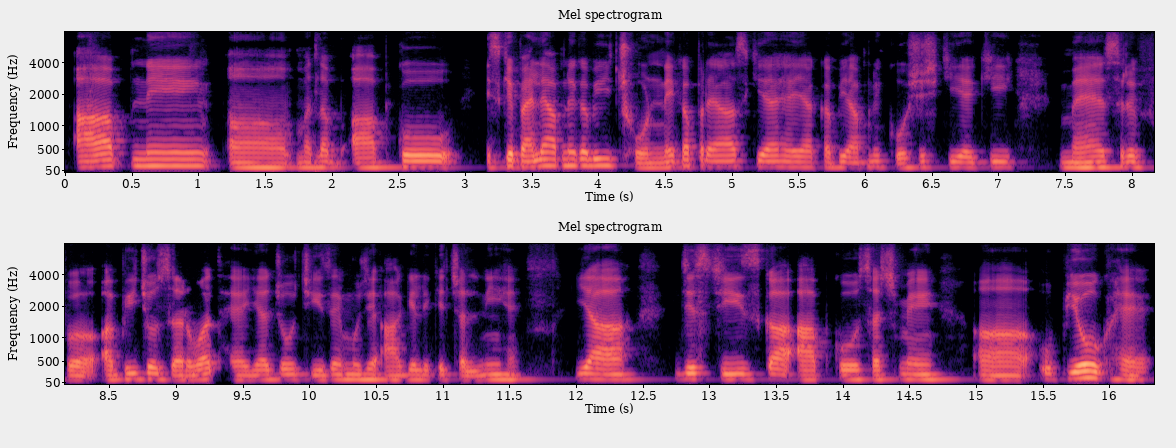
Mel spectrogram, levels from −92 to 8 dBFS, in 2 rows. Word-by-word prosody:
आपने 140 +2 +2
अ, 105 -6 -1
मतलब 110 0 -3
आपको 110 +4 +2 0.2
इसके 115 +3 +2
पहले 125 +3 +3
आपने 145 0 +2
कभी 145 0 +2
छोड़ने 105 -5 -2
का 135 - -1
प्रयास 125 -2 -2
किया 125 0 0
है 120 -1 -1
या 115 0 0
कभी 110 +1 -4
आपने 115 +3 -6
कोशिश 115 +1 -5
की 115 - -4
है 110 -1 0
कि 115 +1 -6 0.4
मैं 110 +1 +2
सिर्फ़ 110 -1 -4 0.3
अभी 105 +4 -1
जो 120 +1 +1
ज़रूरत 105 +1 +1
है 100 0 -1
या 105 0 0
जो 110 0 0
चीज़ें 100 +1 -2
मुझे 110 0 +1
आगे 95 +2 -1
लेके 100 0 -4
चलनी 105 +1 -2
है, 105 -1 -2 0.4
या 110 -2 +3 0.3
जिस 120 +1 +1
चीज़ 110 0 -1
का 110 - +4
आपको 100 0 +1
सच 105 0 -2
में 105 -1 0 0.3
अ, - - 0 0.4
उपयोग 130 +2 +6
है 100 -3 0
110 Hz, 160 wpm, -22 LUFS, 105-120 Hz, 0.4 s, उपयोग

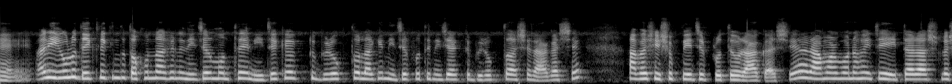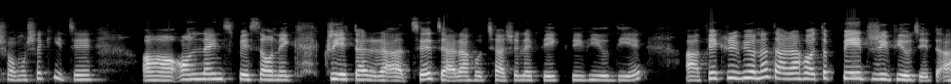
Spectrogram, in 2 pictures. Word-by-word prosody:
হ্যাঁ, 185 -1 -4 0.2
আর 285 - +3
এগুলো 315 +3 +4
দেখলে 275 +3 0
কিন্তু 310 0 -2
তখন 265 +2 -2
না - - +3
আসলে 280 0 -3
নিজের 275 +3 -1
মধ্যে 270 +1 -2 0.2
নিজেকেও 255 +7 -2
একটু 285 +1 -9
বিরক্ত 255 +1 -3
লাগে। 250 +2 -1
নিজের 235 +1 -3
প্রতি 255 0 -6
নিজের 230 +1 0
একটা 230 +1 -9
বিরক্ত 215 +1 -6
আসে, 225 +1 -8
রাগ 180 +1 -2
আসে। 215 +7 -6 0.6
আবার 260 0 +3
সেসব 260 0 -1
পেজের 235 -1 0
প্রতিও 210 0 0
রাগ 185 +1 0
আসে। 165 +8 -8
আর 305 - +1
আমার 270 +1 0
মনে 270 0 -1
হয় 275 -1 -1
যে 265 - +1
এটার 235 +1 +1
আসলে 235 +1 -4
সমস্যা 210 +4 -4
কি 315 - -4 0.2
যে, 220 - +1 0.7
আ - - +6 0.4
online 250 +2 +2
space 225 -3 +1
এ - - +5
অনেক 205 -1 -1 0.3
creator 235 -3 +4
রা - - +3
আছে 225 - -2 0.2
যারা 185 +2 +3
হচ্ছে 195 +2 -7
আসলে 200 +2 -3
fake 195 0 -1
review 205 0 -2
দিয়ে 195 +2 -2 0.5
আ - - +5 0.2
fake 280 0 +4
review 300 +1 +4
না - - +4
তারা 260 -1 +4
হয়তো 250 +2 +2 0.2
paid 275 -1 +6 0.2
review 225 -2 +3
যেটা 180 0 -3
240 Hz, 190 wpm, -15 LUFS, 210-270 Hz, 0.7 s, আ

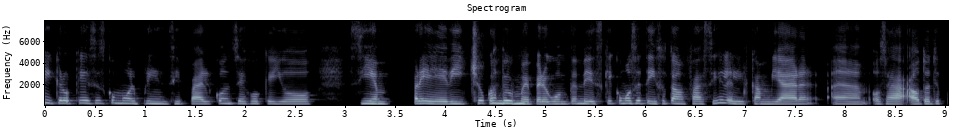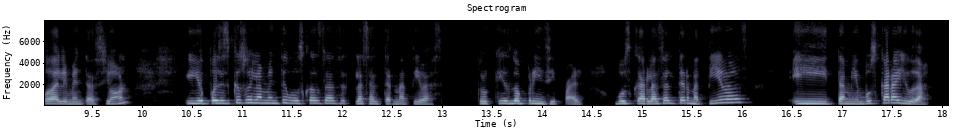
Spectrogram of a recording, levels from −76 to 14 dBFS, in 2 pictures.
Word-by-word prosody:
y 265 -5 -3
creo 245 -1 +2
que 260 +1 -4
ese 255 0 -3
es 250 - -10
como 245 -2 -2
el 225 0 -5
principal 215 -2 -3
consejo 220 -2 -5
que 210 -1 -6
yo 195 0 -4 0.3
siempre 215 -2 0 0.5
he - - +4
dicho 215 +5 -1
cuando 240 0 +6
me 215 -3 +5
preguntan 205 +2 -1
es 205 0 -2
que 235 -1 -7
cómo 240 0 +1
se 245 +1 +1
te 225 - -5
hizo 220 +1 -5
tan 215 -3 +1
fácil 215 +6 -3
el 200 -3 -2
cambiar, 190 -1 0
em, 190 -1 -3
o - - -5
sea, 190 -1 +2
a 190 - +4
otro 205 +1 -1
tipo 220 0 -6
de 210 - +5
alimentación. 200 - -3 0.6
Y 240 - +1
yo, 240 -1 +6
pues, 255 +1 +8
es 245 -1 -1
que 285 - -2
solamente 275 -2 +1
buscas 250 0 -1
las 245 -2 0
las 215 0 -2
alternativas. 185 -3 -5 0.3
Creo 215 -1 -3
que 230 +2 -4
es 235 - +3
lo 230 -1 +5
principal, 205 -6 -2 0.3
buscar 225 0 +2
las 220 +3 +3
alternativas 255 +6 0 0.4
y 220 -2 +2
también 205 -2 +1
buscar 235 +5 +3
ayuda. 185 -12 +1
220 Hz, 190 wpm, -22 LUFS, 200-240 Hz, 0.6 s, pues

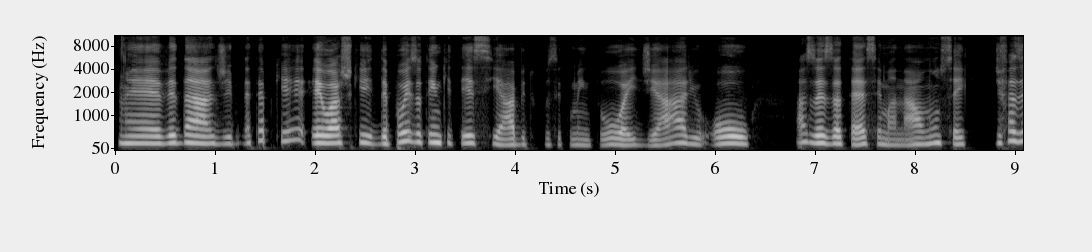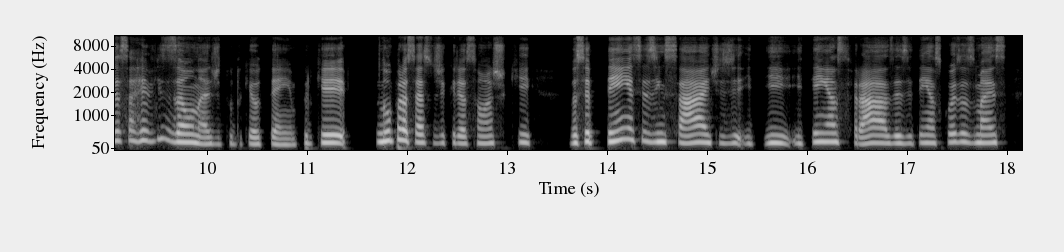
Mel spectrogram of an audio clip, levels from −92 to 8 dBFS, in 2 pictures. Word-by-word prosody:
É, 205 -1 +1
verdade. 205 -2 +2
Até 220 +8 -7
porque 280 +2 -9
eu 215 0 +6
acho 215 0 +4
que 225 -2 -2
depois 205 +7 -1
eu 240 - -1
tenho 230 -1 +2
que 220 -1 -13
ter 210 +1 -6
esse 210 -2 -3
hábito 170 +1 -5
que 170 - -23
você 175 +1 -21
comentou 165 0 -8
aí 160 0 -2
diário 170 +5 -5
ou 195 +1 +3 0.5
às 240 0 -7
vezes 215 -2 +3
até 190 -2 0
semanal, 180 -1 -7
não 210 +4 -2
sei, 190 -4 -6 0.3
de 215 - -8
fazer 270 +2 0
essa 275 +1 -4
revisão, 265 -3 +2
né, 195 -5 +2
de 185 -1 -8
tudo 185 0 -17
que 185 +1 -6
eu 185 - 0
tenho. 170 -3 -5
Porque 220 +2 +4 0.3
no 260 +2 +7
processo 240 -7 +3
de 215 - -9
criação, 205 -1 -4
acho 215 +2 -5
que 230 -3 -5 0.4
você 220 +4 +4
tem 265 +5 +3
esses 275 -5 -3
insights 230 -3 +2
e 200 -1 -6
e 210 -2 -1
tem 250 +2 +2
as 245 -1 0
frases 210 +1 +1
e - - -9
tem 225 +2 -4
as 220 0 -4
coisas, 240 -1 -3
mas 225 +1 0
215 Hz, 190 wpm, -24 LUFS, 190-235 Hz, 0.5 s, no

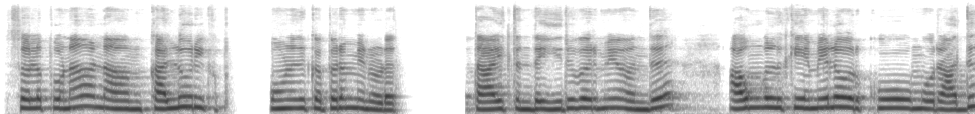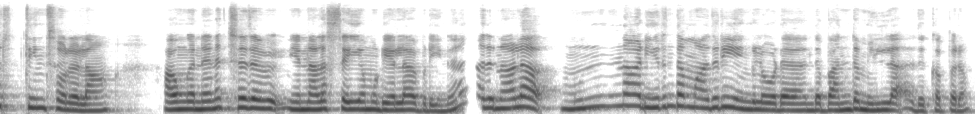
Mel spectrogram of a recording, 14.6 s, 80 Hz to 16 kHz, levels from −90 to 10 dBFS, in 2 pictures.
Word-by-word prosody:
சொல்லப்போனா, 280 0 +1 0.2
நான் 255 -2 +2
கல்லூரிக்கு 290 +3 +3 0.4
போனதுக்கப்றம், 275 +1 +1
என்னோட 225 -3 +3 0.7
தாய், 240 +1 +3
தந்தை 245 -1 +3
இருவருமே 275 +2 +1
வந்து, 245 +4 +4 0.6
அவுங்களுக்கு 295 +1 +3
என் 275 - +3
மேல 300 +2 +4
ஒரு 280 - -1
கோவம், 280 -1 +3
ஒரு 245 - 0
அதிருப்தினு 295 +2 -2
சொல்லலாம். 210 -3 -1 0.4
அவங்க 235 +1 +2
நினைச்சத, 280 +3 0 0.3
என்னால 235 +1 +2
செய்ய 245 0 +1
முடியல, 225 -1 0
அப்டின்னு. 200 +2 -5 0.2
அதனால, 285 +1 -1 0.4
முன்னாடி 330 +4 -4
இருந்த 340 +3 -3
மாதிரி 295 +2 -2
எங்களோட 230 -3 -1 0.2
அந்த 210 +1 -3
பந்தம் 225 +1 0
இல்ல, 220 +1 -1
அதுக்கப்பறம். 195 0 -8
265 Hz, 130 wpm, -22 LUFS, 235-285 Hz, 0.7 s, வந்து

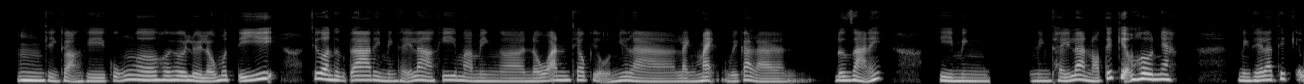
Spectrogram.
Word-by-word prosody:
Ừm, 185 -2 +4
thỉnh 165 -5 -3
thoảng 145 -5 -3
thì 155 -1 -2
cũng, 180 +7 -2
ơ, 200 -1 +3
hơi 200 0 +3
hơi 200 -1 +3
lười 170 -5 +2
nấu 150 +2 0
một 205 +1 +1
tí. 210 - +3 0.4
Chứ 270 - 0
còn 235 -3 +5
thực 190 -4 -1
ra 205 +1 +2
thì 195 -2 0
mình 160 -1 -2
thấy 165 0 -4
là 195 -2 +1
khi 205 0 -1
mà 175 -4 -1
mình, 155 -1 -3
ờ, 145 0 -4
nấu 150 +2 -2
ăn 195 +3 +1
theo 200 -1 -3
kiểu 125 -10 -7
như 165 +6 0
là 140 -5 -3
lành 145 +2 -3
mạnh 180 0 +2
với 145 -8 -6
cả 200 +5 -1
là 135 -2 -4 0.5
đơn 185 +1 +1
giản 180 -8 +2
ấy 245 +8 0 0.5
thì 175 -4 +2
mình 155 -1 0 0.4
mình 160 0 -2
thấy 170 0 -1
là 220 +2 +3
nó 160 -6 +1
tiết 290 - -1
kiệm 225 - +3
hơn 240 0 +6
nha. 230 -1 +4 0.7
Mình 175 -2 0
thấy 180 +2 +3
là 210 - +2
tiết 255 +5 -3
kiệm - - -4
180 Hz, 245 wpm, -23 LUFS, 155-200 Hz, 0.7 s, hơn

